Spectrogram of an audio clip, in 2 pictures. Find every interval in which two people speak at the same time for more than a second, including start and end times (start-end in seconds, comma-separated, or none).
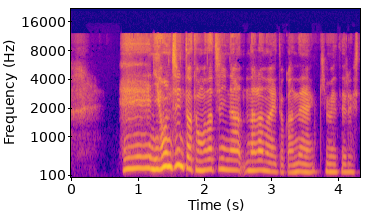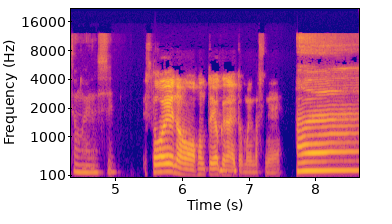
none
